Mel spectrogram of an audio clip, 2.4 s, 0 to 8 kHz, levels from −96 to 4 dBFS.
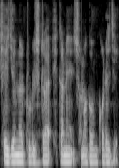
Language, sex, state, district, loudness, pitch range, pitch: Bengali, male, West Bengal, Dakshin Dinajpur, -22 LUFS, 115-125 Hz, 120 Hz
